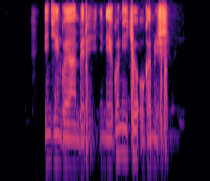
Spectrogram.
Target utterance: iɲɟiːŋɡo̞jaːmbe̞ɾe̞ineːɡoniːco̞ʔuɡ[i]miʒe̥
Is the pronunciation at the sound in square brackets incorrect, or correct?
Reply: incorrect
